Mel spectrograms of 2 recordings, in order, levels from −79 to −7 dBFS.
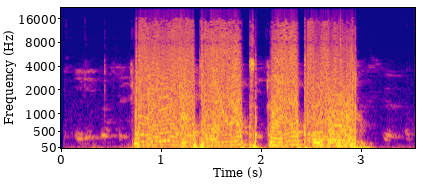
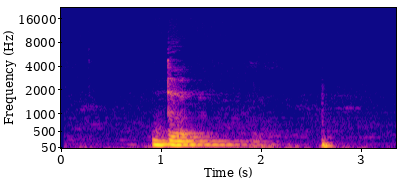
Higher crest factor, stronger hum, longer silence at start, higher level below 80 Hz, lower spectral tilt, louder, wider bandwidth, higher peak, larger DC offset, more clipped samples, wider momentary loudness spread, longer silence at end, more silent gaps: second, 10 dB vs 18 dB; neither; second, 0.15 s vs 0.9 s; first, -20 dBFS vs -42 dBFS; second, -3.5 dB/octave vs -10 dB/octave; first, -8 LUFS vs -20 LUFS; first, over 20 kHz vs 5 kHz; first, 0 dBFS vs -4 dBFS; neither; first, 3% vs under 0.1%; second, 6 LU vs 25 LU; second, 0.25 s vs 0.65 s; neither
